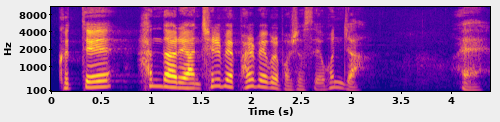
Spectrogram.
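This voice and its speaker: A man's voice: high-pitched, sing-song, normal speed. A middle-aged man preaching a sermon in a church hall, telling stories with humor and joking with the congregation. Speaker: pastor.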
